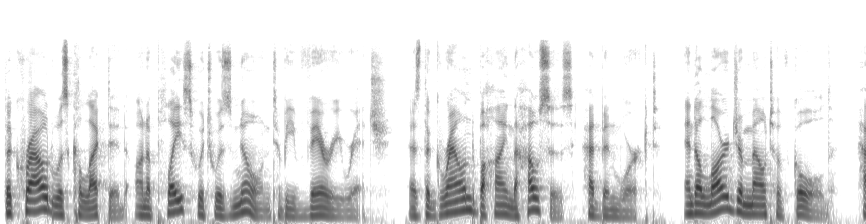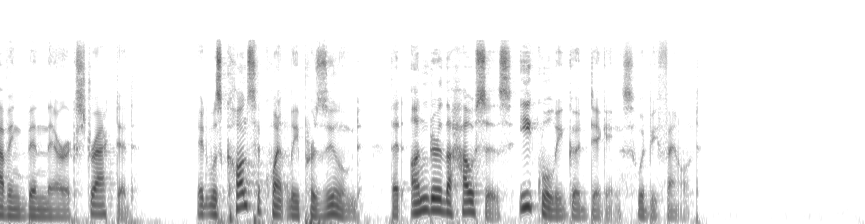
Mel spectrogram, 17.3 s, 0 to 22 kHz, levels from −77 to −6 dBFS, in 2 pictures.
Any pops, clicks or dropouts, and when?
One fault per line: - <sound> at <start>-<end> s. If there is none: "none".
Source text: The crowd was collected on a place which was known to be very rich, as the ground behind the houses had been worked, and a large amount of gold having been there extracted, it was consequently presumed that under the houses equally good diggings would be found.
none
